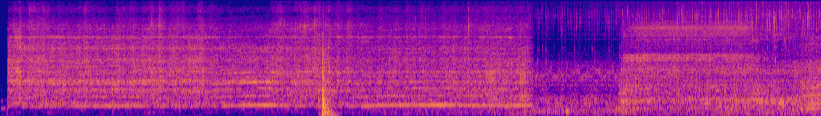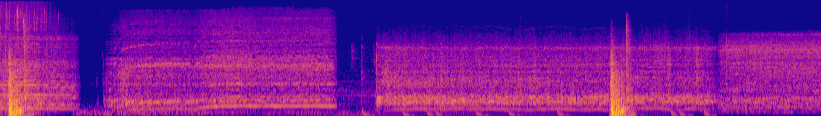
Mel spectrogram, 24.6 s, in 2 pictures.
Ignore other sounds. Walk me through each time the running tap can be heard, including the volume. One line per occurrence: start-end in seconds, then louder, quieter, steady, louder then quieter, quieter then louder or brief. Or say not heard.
5.3-13.3 louder.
